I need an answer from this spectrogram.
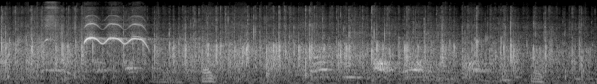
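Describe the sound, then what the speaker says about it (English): A small crowd claps steadily for several seconds, with a brief whistle near the start and murmuring voices underneath. "Big round of applause to Ken for live stream."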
